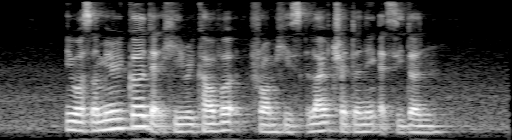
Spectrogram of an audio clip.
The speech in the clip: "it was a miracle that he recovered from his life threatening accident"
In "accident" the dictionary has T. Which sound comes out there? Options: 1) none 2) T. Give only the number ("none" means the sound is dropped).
1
